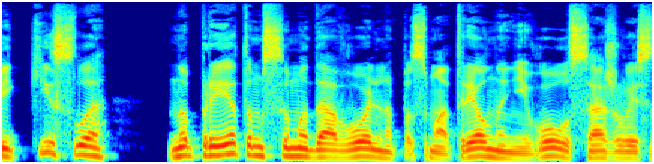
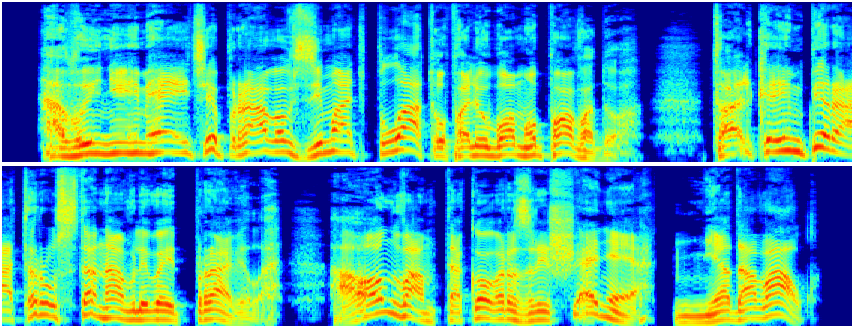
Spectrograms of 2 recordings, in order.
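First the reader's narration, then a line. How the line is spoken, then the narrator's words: Barked. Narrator (Russian): рявкнул Фаразар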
